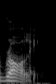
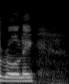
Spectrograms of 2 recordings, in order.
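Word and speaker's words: Raleigh: Marlo were in there Sir Walter Raley Ry Ry I think it's pronounced actually Sir Walter Ry was in this group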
